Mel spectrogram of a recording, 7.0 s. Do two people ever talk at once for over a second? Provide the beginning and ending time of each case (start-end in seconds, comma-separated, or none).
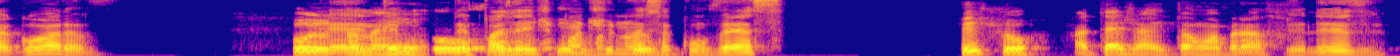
1.6-3.4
